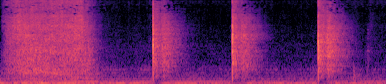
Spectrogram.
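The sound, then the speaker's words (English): A deck of cards is shuffled: a dense, papery riffle lasting almost a second, followed by three crisp, evenly spaced slaps as the cards are squared up. No voices are heard. “I'm shuffling the deck.”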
